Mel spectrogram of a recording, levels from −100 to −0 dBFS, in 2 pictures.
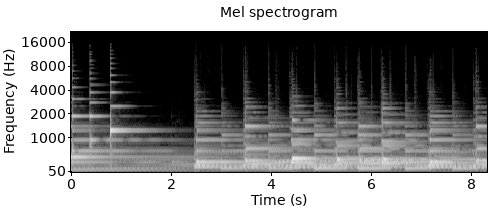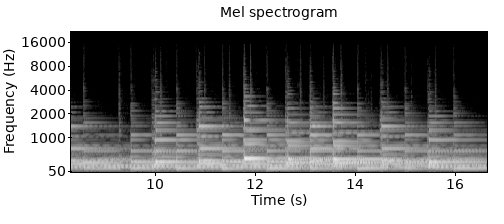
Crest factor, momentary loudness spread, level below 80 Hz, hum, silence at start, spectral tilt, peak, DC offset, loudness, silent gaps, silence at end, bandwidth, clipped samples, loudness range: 16 dB; 9 LU; -58 dBFS; none; 0 s; -8.5 dB/octave; -6 dBFS; under 0.1%; -22 LUFS; none; 0 s; 6.6 kHz; under 0.1%; 5 LU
